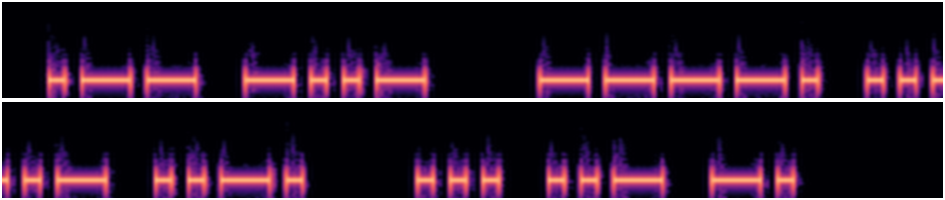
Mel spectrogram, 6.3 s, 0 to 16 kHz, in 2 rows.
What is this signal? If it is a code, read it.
Morse code, heard as a keyed tone, about 22 wpm, 700 Hz. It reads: WX 94F SUN
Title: Practice QSO - Exchange 2 - Info - 22wpm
